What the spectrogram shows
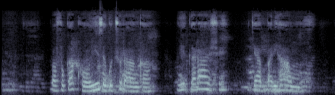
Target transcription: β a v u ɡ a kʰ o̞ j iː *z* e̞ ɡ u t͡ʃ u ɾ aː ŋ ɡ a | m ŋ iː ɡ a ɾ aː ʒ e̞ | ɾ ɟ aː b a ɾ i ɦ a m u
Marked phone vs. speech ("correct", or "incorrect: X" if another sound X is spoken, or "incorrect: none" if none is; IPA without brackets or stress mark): correct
